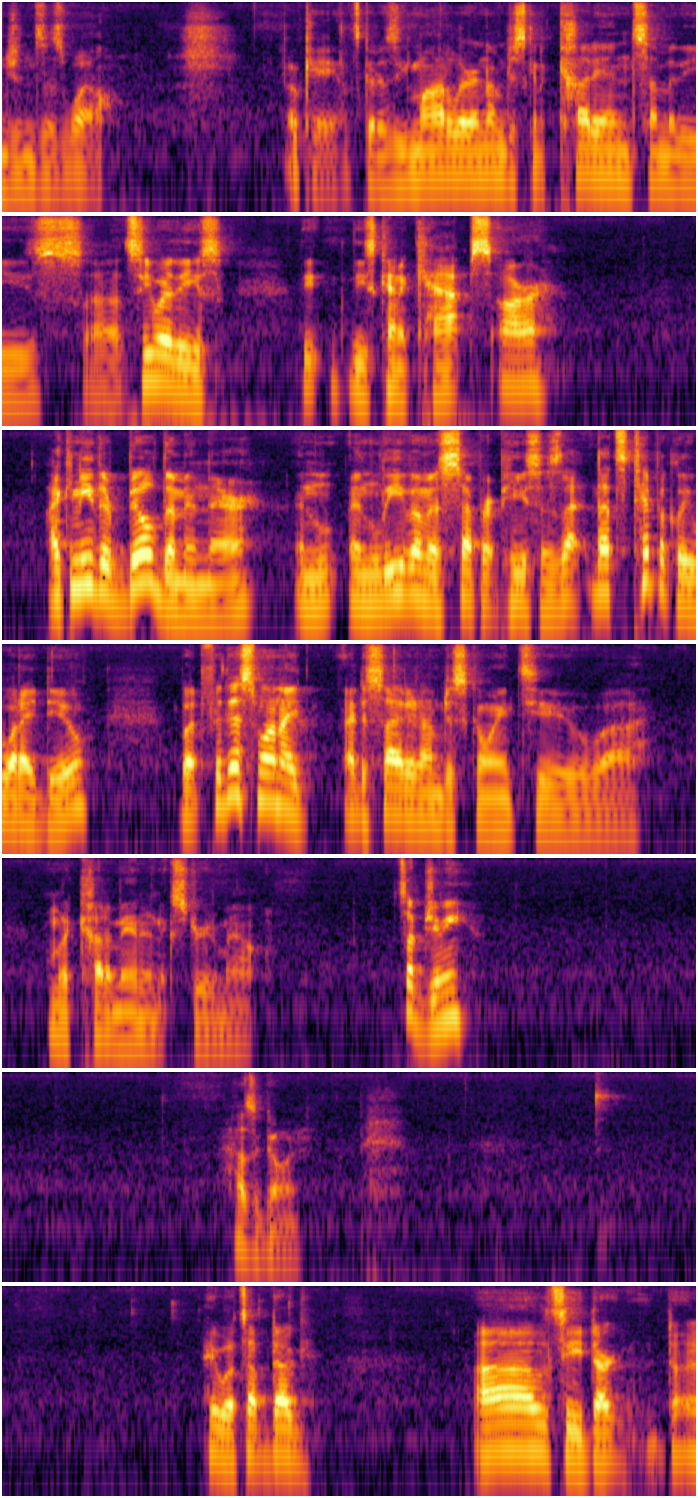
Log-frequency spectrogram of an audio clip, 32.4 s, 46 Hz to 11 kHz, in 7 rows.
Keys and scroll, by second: 15.9 ctrl+z.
